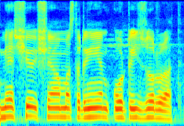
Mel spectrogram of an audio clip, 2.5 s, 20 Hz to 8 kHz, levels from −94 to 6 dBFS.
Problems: constant background noise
